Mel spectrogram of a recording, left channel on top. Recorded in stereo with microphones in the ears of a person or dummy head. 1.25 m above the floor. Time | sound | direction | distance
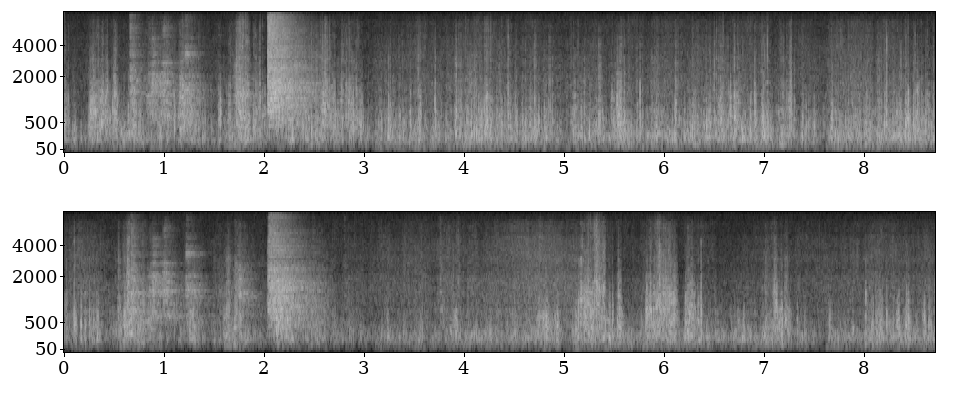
0.7 | keys jangling | 70° left (ahead or behind) | 3.5 m
2.0 | a clap | 55° left (ahead or behind) | 1.2 m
